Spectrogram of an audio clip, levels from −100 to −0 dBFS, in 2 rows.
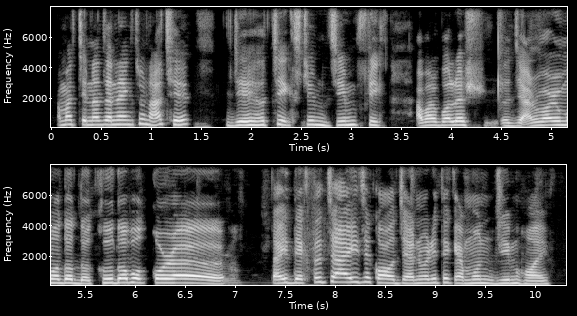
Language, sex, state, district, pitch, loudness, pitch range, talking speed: Bengali, female, West Bengal, Kolkata, 235 Hz, -14 LUFS, 215-255 Hz, 170 wpm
